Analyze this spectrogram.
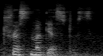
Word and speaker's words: Trismegistus: a Greek word, and the Greek person who said it said Trismegistus. So I go with the hard G in there.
